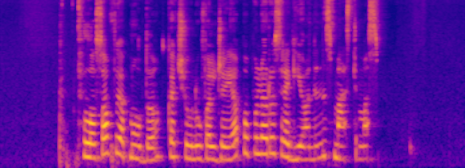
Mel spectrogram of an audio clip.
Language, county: Lithuanian, Kaunas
